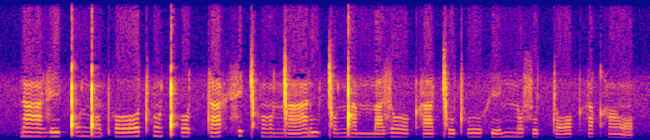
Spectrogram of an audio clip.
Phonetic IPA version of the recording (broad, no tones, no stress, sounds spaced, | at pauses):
ɾ ãː z e ɡ͡ǃ ɔ ŋ͡ǃ ɔ̃ pʰ ɔː tʰ ɔ̃ ǃʰ ɔ tː a x s e ǀʰ ɔ̃ː ŋ͡ǀ ãː ɾ uː ǀ ɔ ŋ͡ǃ ã mː a z ɔː kʰ a ǀ o tʰ oː x e nː ɔ s o tː ɔː kʰ ɘ qʰ ɔ̃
